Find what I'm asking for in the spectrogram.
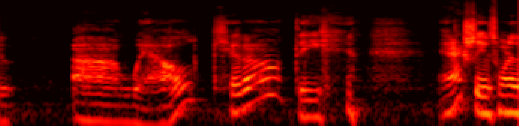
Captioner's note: laughs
